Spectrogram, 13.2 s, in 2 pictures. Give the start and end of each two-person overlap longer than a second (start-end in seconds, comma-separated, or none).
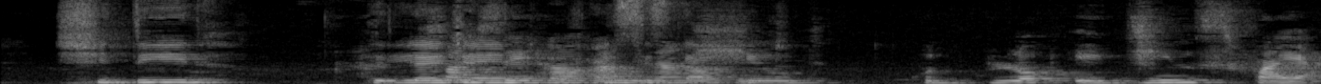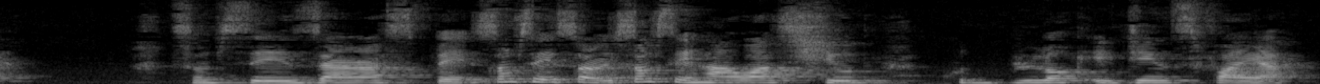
2.1-3.8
